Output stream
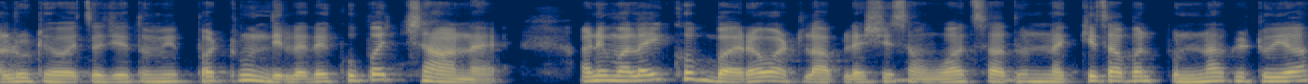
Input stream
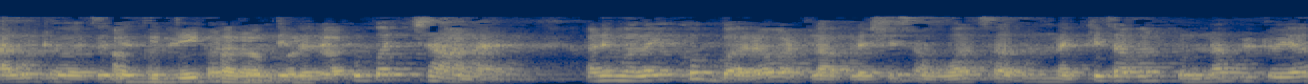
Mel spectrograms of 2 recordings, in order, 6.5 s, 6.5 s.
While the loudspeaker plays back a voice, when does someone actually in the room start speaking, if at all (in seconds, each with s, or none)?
0.6 s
